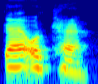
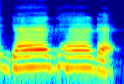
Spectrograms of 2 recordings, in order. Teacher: कै ख में कंपन महसूस नहीं होती है। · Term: अघोष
